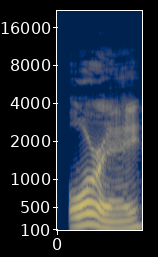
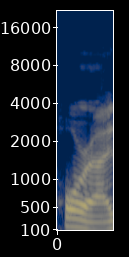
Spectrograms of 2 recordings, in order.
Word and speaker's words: Horai: She was laughing like a Ore, or Horai, depending on how you want to pronounce it, 2 different versions.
